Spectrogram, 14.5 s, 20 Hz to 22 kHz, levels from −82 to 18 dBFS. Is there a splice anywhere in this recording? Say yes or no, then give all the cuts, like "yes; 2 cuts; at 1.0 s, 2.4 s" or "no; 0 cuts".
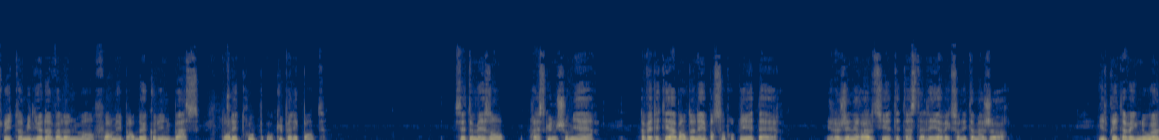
no; 0 cuts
